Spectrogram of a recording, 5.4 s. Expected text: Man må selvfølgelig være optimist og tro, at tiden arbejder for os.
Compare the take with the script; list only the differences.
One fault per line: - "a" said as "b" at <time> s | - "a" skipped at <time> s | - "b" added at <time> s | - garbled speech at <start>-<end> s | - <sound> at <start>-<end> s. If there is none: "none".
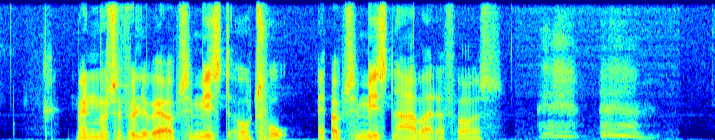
- "tiden" said as "optimist" at 2.5 s
- throat clearing at 4.0-5.0 s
